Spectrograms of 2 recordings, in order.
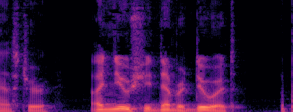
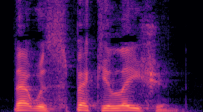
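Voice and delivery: huffy; 7 semitones higher than usual. A narrator's reading. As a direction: brush her off with cold certainty. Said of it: "Marge huffed".

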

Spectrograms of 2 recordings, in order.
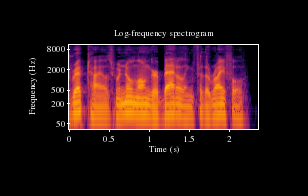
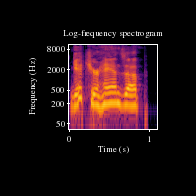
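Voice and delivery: high, loud guard's order; high-pitched, urgent command; nervous shouted command; 12 semitones higher, 7 dB louder than usual. A narrator's reading. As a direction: shout it like an unsure young guard. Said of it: "He looked very nervous".

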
